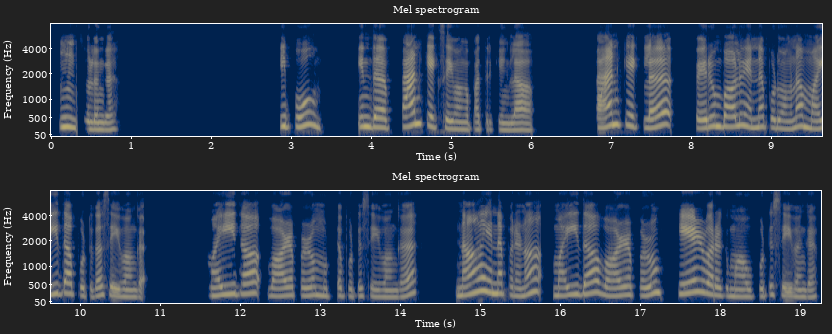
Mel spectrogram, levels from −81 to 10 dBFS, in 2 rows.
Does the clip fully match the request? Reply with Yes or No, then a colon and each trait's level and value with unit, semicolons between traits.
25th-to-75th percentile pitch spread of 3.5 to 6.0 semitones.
Yes: average, 4.9 semitones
